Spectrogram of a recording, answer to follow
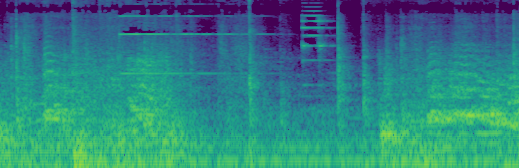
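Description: Otis hydraulic elevator doors sliding closed after the close button is pressed, with a high steady tone for about a second and a half and a short electronic beep about four seconds in, over background music.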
